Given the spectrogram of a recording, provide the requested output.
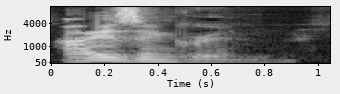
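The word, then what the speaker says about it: Ysengrin: How do you pronounce his name again? It's Eisengrin.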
